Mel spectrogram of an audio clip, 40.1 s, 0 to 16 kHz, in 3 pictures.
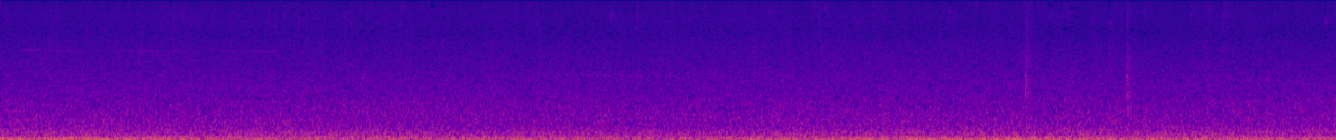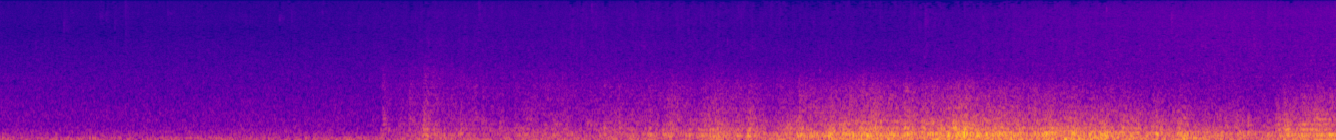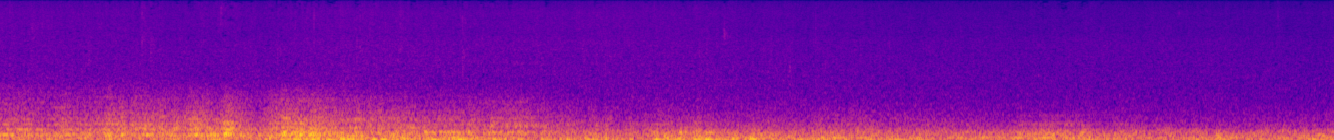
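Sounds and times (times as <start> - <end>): rain falling on water: 0.0 - 40.0
thunder rumbling: 17.2 - 40.0.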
